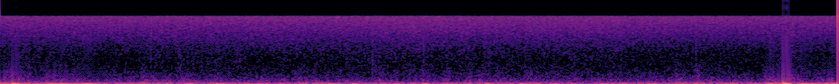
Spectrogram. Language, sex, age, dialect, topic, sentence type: Chhattisgarhi, male, 56-60, Eastern, banking, question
